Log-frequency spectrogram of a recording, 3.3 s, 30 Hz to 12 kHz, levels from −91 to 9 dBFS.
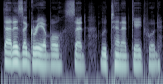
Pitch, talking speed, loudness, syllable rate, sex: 120 Hz, 110 wpm, -18 LUFS, 4.3 syllables/s, male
